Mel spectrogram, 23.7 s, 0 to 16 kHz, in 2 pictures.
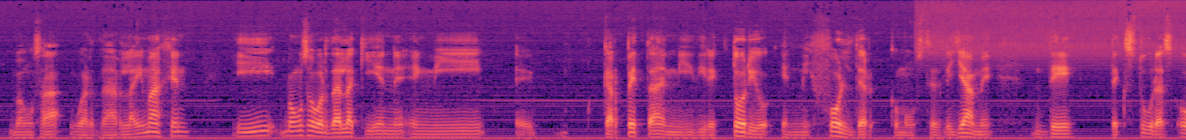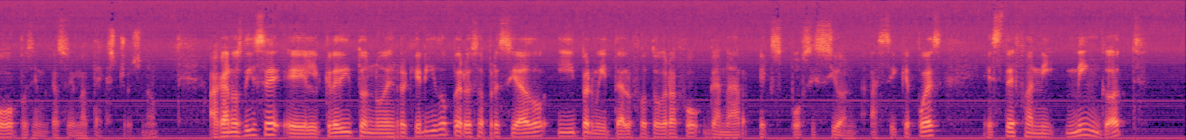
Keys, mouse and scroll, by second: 1.3 click, 13.2 click.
